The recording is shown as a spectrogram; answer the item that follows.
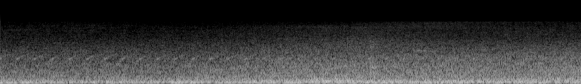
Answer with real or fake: real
